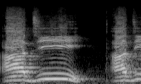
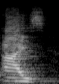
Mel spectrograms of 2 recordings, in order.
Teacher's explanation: এই রস্বইটা জয়ের পরে উচ্চারিত হচ্ছে, আজ ই, আর এবার জয়ের আগে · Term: অপিনিহিতি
